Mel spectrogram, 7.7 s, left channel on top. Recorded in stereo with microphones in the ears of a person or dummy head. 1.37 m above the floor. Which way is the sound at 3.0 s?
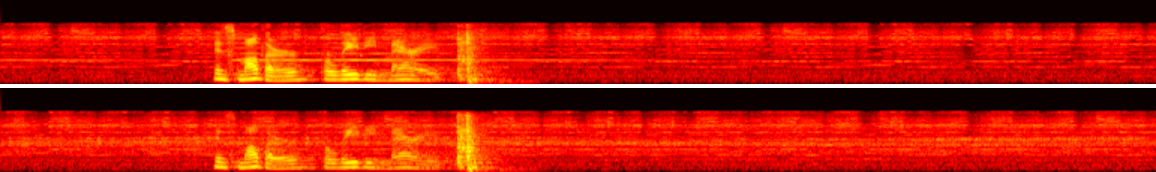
30° right (ahead or behind).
